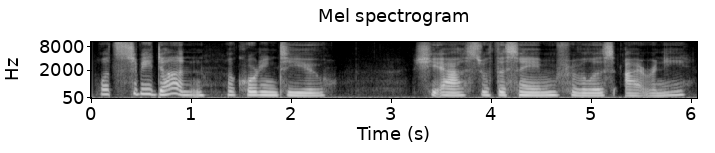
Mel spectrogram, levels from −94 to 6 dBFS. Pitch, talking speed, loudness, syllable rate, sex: 200 Hz, 140 wpm, -18 LUFS, 4.3 syllables/s, female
